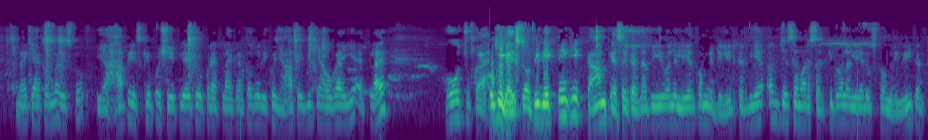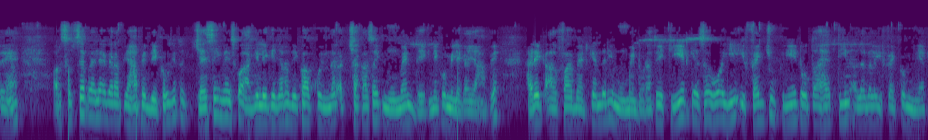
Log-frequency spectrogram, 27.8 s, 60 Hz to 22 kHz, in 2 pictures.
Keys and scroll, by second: 8.7 Delete.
